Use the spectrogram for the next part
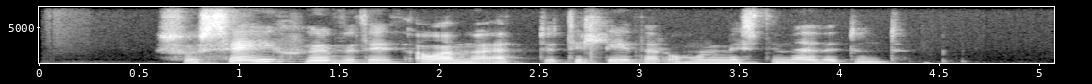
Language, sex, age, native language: Icelandic, female, 40-49, Icelandic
